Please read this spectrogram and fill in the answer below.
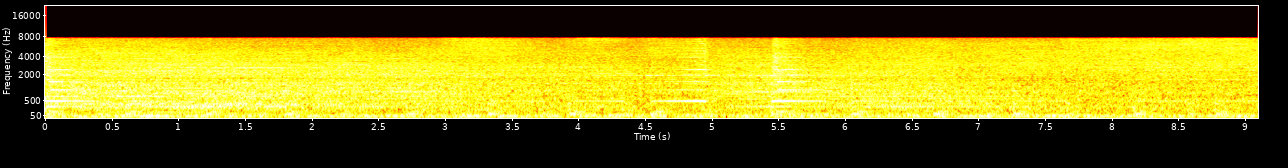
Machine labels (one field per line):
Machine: slide rail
